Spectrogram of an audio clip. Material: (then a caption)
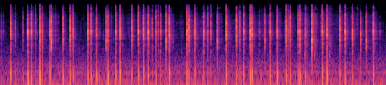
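Cardboard. A small printed paperboard box is held in both hands while long pointed nails tap and scratch across its surface and edges. Rapid, irregular bright clicks and brief scratchy rasps follow one another with almost no low end, and each tap dies away instantly with no ring.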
